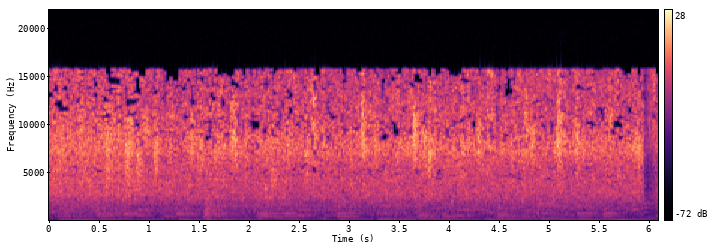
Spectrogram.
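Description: Steady rain falling on a paved courtyard, an even dense hiss, under background music with a bass line and held notes.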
